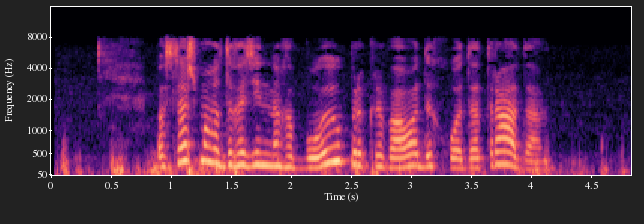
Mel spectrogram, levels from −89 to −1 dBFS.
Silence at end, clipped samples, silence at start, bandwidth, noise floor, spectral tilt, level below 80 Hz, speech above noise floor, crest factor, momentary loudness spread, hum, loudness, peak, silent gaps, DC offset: 0.05 s; under 0.1%; 0.1 s; 8.2 kHz; -41 dBFS; -5 dB/octave; -40 dBFS; 24 dB; 16 dB; 14 LU; none; -17 LUFS; -2 dBFS; none; under 0.1%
